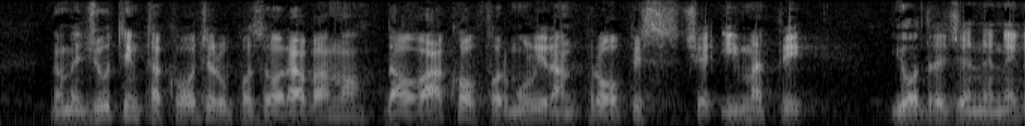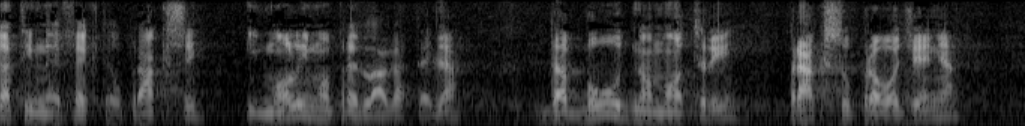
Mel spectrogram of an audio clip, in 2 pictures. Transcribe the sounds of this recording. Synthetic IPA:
no̞me̞d͡ʑut̪imt̪ako̞ːd͡ʑe̞ɾupo̞zo̞ɾaːʋamo̞d̪ao̞ʋako̞fo̞ɾmuliːɾanpɾo̞ːpist͡ɕe̞ʔimat̪iː | o̞d̪ɾe̞ːd͡ʑe̞ne̞ne̞ɡat̪iʋne̞efe̞kt̪e̞upɾa̰ksi | imo̞limo̞pɾe̞d̪lˠaɡat̪e̞ʎa | d̪abuːd̪no̞mo̞t̪ɾi | pɾaksupɾo̞ʋo̞d͡ʑe̞ːɲa

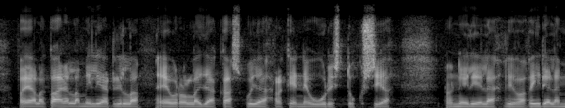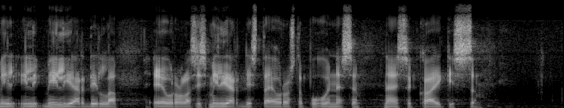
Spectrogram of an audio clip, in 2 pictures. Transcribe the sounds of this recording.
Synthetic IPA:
ʋɑ̰jɑlːɑkɑhdelːɑmiljɑrdilːɑḛuɾolːɑjɑkɑsʋujɑrɑkenːeuːdist̪uksiɑnoinːeljælːæʋiːʋɑʋiːdelːæmimiljɑrdilːɑewrolːɑsiːsmiljɑrdist̪ɑe̞wɾost̪ɑpuhuinæisːænæisːækɑikisːɑ

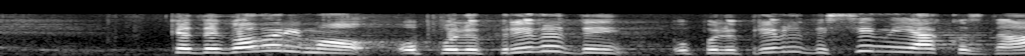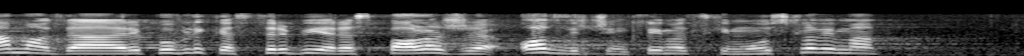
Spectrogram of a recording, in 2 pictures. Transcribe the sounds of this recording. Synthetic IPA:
kad̪aɡo̞ʋo̞ɾimo̞ooop̪ | opo̞ʎo̞pɾiʋɾe̞d̪isʋimijako̞znaːmo̞d̪aɾe̞publikasr̩bijeɾaspo̞loʒe̞o̞d̪lit͡ʃnimklimat̪skimuːslˠo̞ʋima

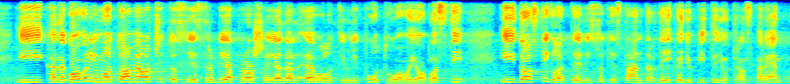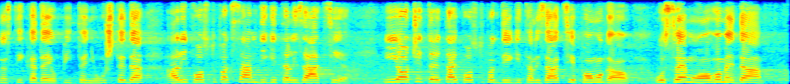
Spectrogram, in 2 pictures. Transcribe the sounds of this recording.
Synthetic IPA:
ikad̪aɡo̞ʋo̞ɾimoːt̪o̞me̞ot͡ʃit̪osejesr̩bijapɾo̞ʃlajɛd̪aneʋo̞lut̪iʋnipuːt̪uo̞ʋo̞jo̞blast̪i | id̪o̞st̪iɡlat̪e̞ʋiso̞ke̞st̪and̪aɾd̪eikad̪jeupiːt̪aɲut̪ɾanspaɾent̪nost̪ikad̪aje̞upiːt̪aɲuuʃt̪e̞d̪a | aliːpo̞st̪upaksaːmd̪iɡit̪alizaːt̪sije | io̞t͡ʃit̪ojet̪aːjpo̞st̪upakd̪iɡit̪alizaːt̪sijepo̞moɡao | usʋemuo̞ʋo̞me̞d̪a

